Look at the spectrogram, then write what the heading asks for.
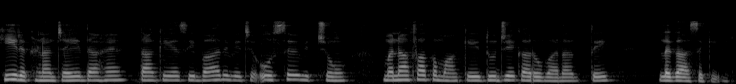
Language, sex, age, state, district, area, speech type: Punjabi, female, 30-45, Punjab, Ludhiana, urban, spontaneous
